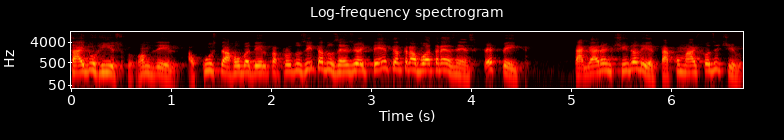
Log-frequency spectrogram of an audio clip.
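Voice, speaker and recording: Very fast and lively in intonation, a man speaks at a high pitch. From Brazil, Minas Gerais–Bahia border. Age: 20s. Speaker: livestock market analyst. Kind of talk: interview.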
